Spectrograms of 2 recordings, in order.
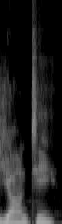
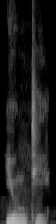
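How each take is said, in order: First: The first vowel sounds like 'ya'. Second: The first vowel sounds like 'yu'. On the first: The speaker calls it wrong. "I purposely mispronounced your race to Yanti" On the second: The speaker calls it right. "versus Yunti"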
